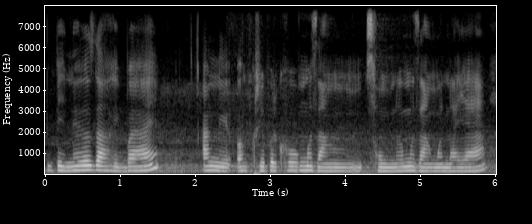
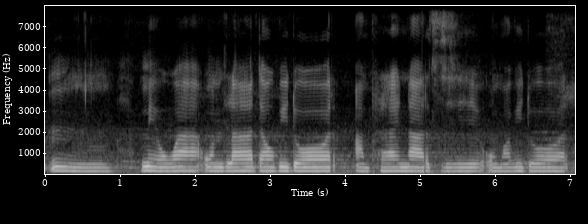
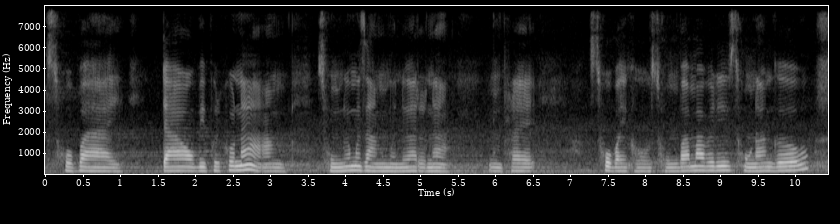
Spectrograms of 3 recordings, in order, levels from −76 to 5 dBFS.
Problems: none marked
